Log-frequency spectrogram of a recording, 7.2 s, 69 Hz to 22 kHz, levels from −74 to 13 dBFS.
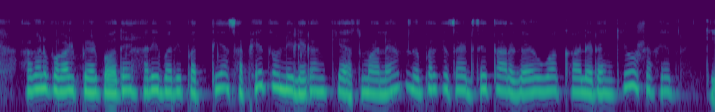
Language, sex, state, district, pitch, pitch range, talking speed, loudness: Hindi, male, Jharkhand, Sahebganj, 205 Hz, 190-225 Hz, 210 wpm, -27 LUFS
